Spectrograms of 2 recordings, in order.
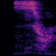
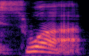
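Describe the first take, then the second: First: The blend ends without any added vowel. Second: The blend ends with an added vowel sound. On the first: The speaker calls it right. "it says sw" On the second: The speaker calls it wrong. "I don't say swa and add the U at the end"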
